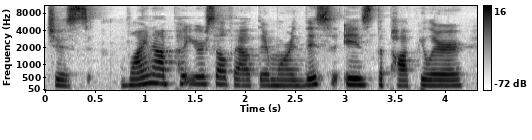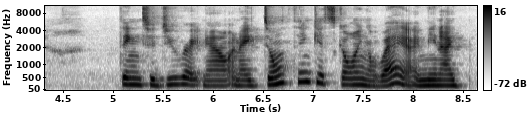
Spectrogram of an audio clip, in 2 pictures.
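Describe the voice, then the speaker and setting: A woman's voice: on the high side, measured pace. A woman in her thirties hosting her own podcast, chatting alone in an upbeat, rambling way. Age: 30s. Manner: chatty, lots of fillers and restarts, upbeat. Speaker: podcast host. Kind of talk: solo podcast chat.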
